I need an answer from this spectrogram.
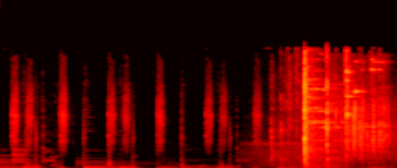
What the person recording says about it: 일반 유리에 경우 산산조각이 납니다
